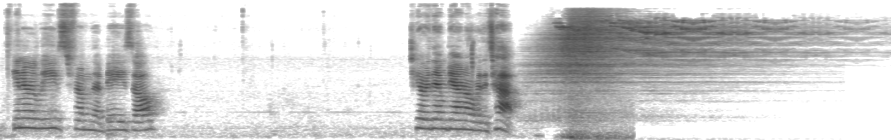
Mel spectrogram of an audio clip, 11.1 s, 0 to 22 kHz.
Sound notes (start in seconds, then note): 6.7 magical tinkling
